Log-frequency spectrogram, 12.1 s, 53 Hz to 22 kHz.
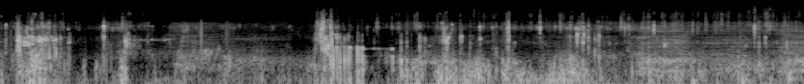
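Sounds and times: bubbling: 0:00.0 - 0:12.0
muffled underwater rumble: 0:00.0 - 0:12.0
small crackling clicks: 0:05.4 - 0:12.0.

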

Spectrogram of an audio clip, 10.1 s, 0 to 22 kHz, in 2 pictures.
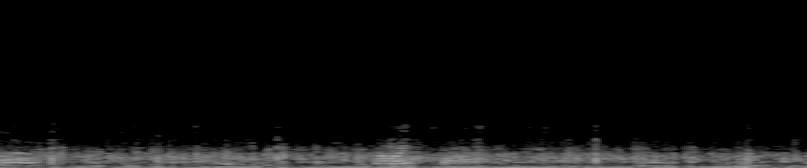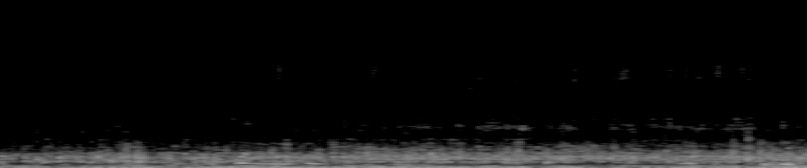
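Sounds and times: rain pattering: 0:00.0 - 0:10.0
water running in a channel: 0:00.0 - 0:10.0.

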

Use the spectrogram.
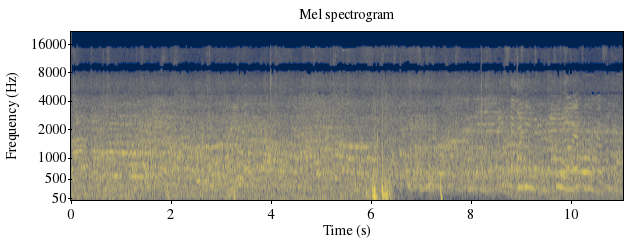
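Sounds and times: market crowd chatter: 0:00.0 - 0:11.0.

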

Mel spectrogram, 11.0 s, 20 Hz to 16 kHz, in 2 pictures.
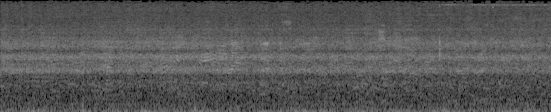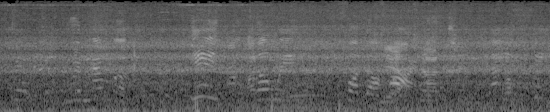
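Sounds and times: traffic hum: 0:00.0 - 0:11.0
voices of passers-by: 0:00.0 - 0:11.0.

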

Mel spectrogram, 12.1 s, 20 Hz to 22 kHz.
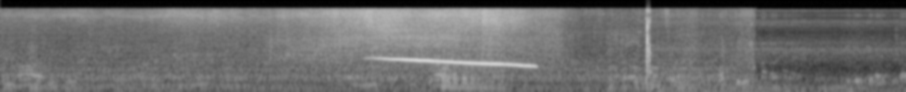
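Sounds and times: loud rushing hiss: 0:00.0 - 0:10.0
high whistle sliding down: 0:04.8 - 0:07.2
laughter: 0:05.3 - 0:07.2, 0:08.1 - 0:08.9.

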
